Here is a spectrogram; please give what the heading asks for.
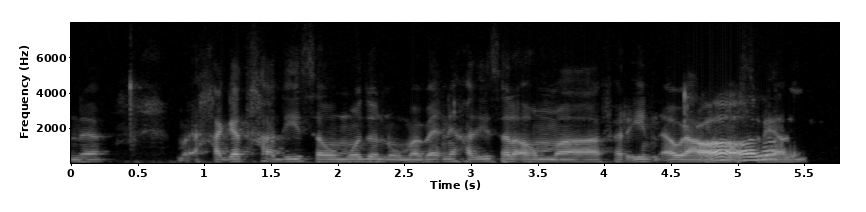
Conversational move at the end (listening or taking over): taking over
